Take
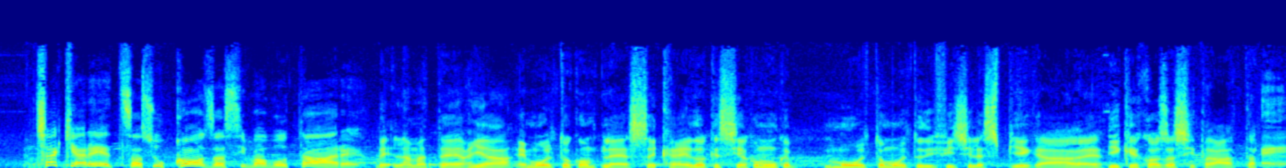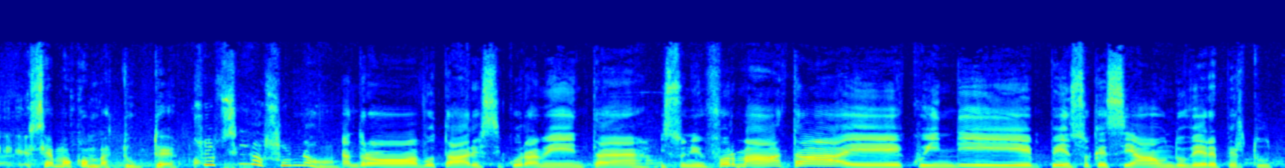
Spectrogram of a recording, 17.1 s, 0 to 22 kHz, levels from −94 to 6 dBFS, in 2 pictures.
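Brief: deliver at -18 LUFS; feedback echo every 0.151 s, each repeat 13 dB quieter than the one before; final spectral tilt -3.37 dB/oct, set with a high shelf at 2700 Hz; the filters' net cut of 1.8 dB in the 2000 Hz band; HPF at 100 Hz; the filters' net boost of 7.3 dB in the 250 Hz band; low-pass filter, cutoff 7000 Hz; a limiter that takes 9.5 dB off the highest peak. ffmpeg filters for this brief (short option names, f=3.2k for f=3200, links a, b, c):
-af "highpass=100,lowpass=7k,equalizer=f=250:t=o:g=9,equalizer=f=2k:t=o:g=-6.5,highshelf=f=2.7k:g=9,alimiter=limit=-21dB:level=0:latency=1,aecho=1:1:151|302|453:0.224|0.0493|0.0108,volume=12.5dB"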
